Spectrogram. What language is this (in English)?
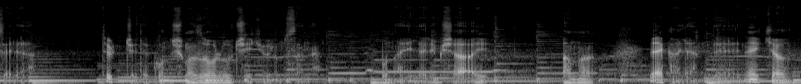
Turkish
